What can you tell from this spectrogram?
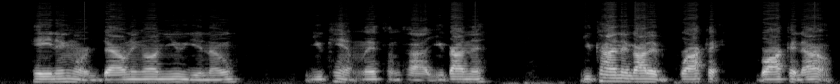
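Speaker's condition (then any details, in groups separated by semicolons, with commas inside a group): Cerebral palsy; from birth, wheelchair user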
